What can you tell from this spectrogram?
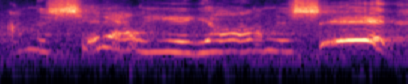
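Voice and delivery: high, slow, swaggering boast, peaking at the end; hammed-up bragging. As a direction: strut it like you own the place. Retelling her own boast video.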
